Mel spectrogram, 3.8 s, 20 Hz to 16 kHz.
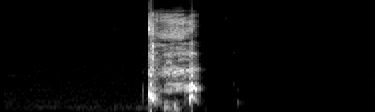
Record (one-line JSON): {"cough_length": "3.8 s", "cough_amplitude": 32768, "cough_signal_mean_std_ratio": 0.21, "survey_phase": "beta (2021-08-13 to 2022-03-07)", "age": "45-64", "gender": "Female", "wearing_mask": "No", "symptom_runny_or_blocked_nose": true, "smoker_status": "Never smoked", "respiratory_condition_asthma": false, "respiratory_condition_other": false, "recruitment_source": "REACT", "submission_delay": "2 days", "covid_test_result": "Negative", "covid_test_method": "RT-qPCR"}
